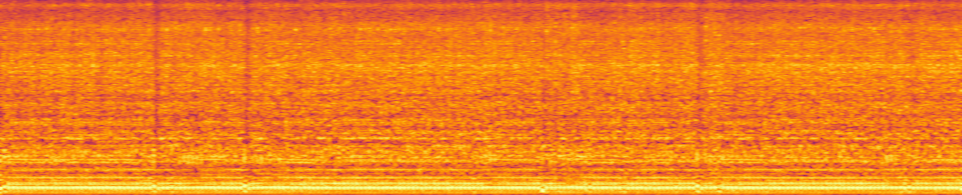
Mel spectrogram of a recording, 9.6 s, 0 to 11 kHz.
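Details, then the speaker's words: Lawn tractor engine at lowest idle setting after the surging carb was replaced with a Chinese-copy Nikki 590399, O-ring manifold and backward curved fuel nozzle: even idle, regular beat near four pulses a second, no hunting or surging. "so this is on the lowest idle right here go even lower if i wanted to that's it that's the highest so awesome"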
